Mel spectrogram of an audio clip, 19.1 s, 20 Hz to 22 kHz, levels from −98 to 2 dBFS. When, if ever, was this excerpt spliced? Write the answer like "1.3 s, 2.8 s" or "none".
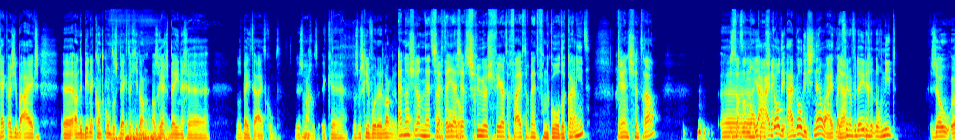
none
